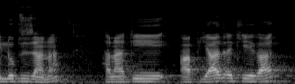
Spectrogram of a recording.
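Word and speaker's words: Ljubljana: बड़ा इंपॉर्टेंट रहता है, अक्सर प्रोनाउंसिएशन में दिक्कत होता है। तो इसका जो नाम है लुब्लियाना के नाम से जानते हैं, लेकिन जे लगा हुआ है तो ज़्यादा कंफ्यूज मत होइएगा।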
